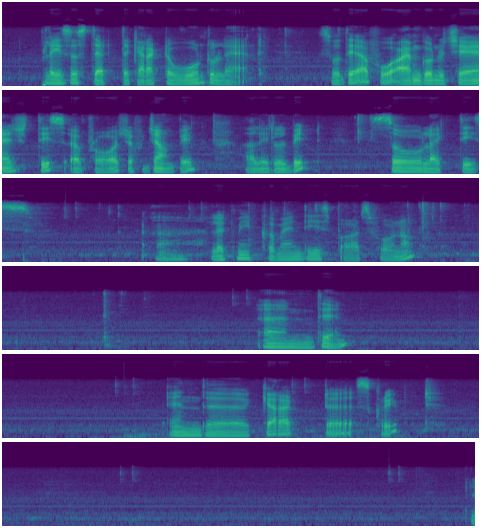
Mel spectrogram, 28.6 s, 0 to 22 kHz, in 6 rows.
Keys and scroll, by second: 2.8 alt+Tab, 13.5 ctrl+k, 15.3 ctrl+s.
